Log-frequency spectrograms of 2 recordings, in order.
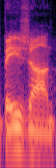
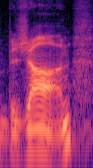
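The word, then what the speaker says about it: Bijan: Uh Bjan has changed his pronunciation from Bejian to Bjan.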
